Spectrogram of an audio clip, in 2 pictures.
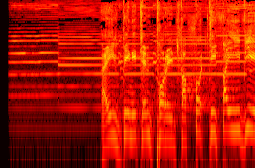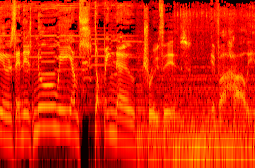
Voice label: character

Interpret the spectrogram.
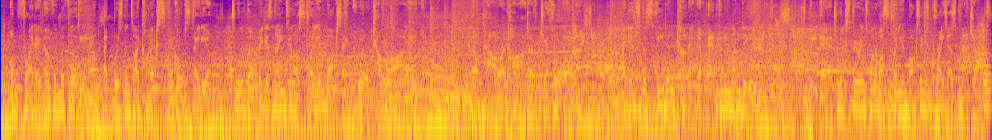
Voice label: Australian Boxing

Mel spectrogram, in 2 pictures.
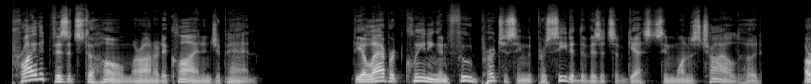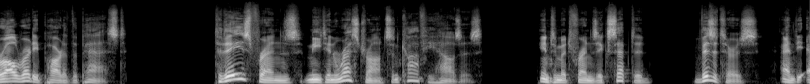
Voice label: corporate

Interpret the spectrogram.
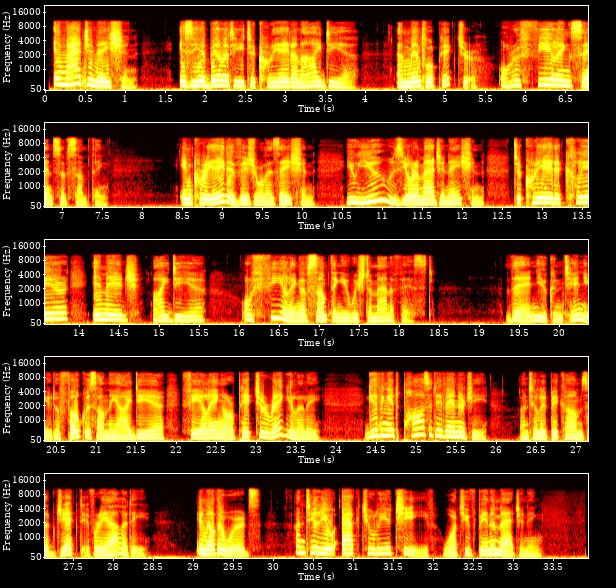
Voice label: american

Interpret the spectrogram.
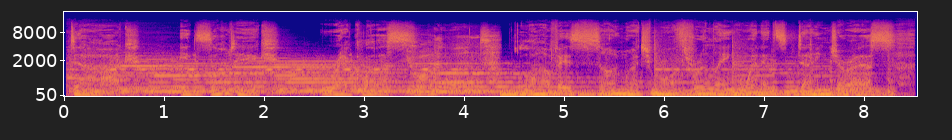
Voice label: Dark Exotic

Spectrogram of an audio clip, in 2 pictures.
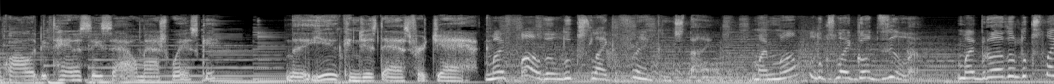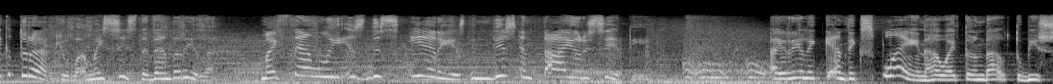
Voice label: character

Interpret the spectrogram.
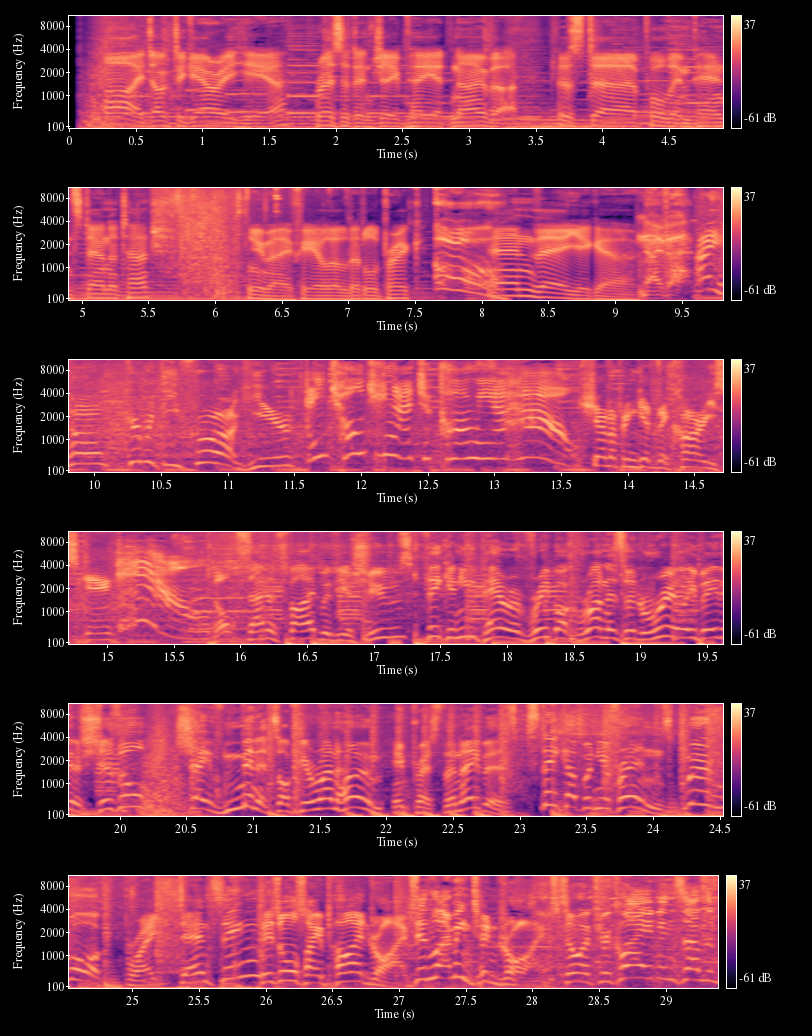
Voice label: character; EM Voices

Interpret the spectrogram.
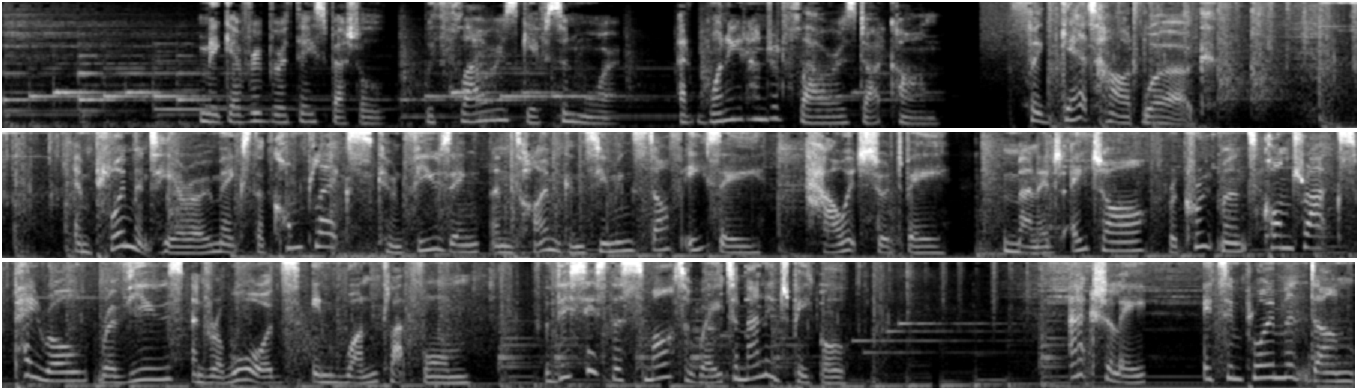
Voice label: ACCENT

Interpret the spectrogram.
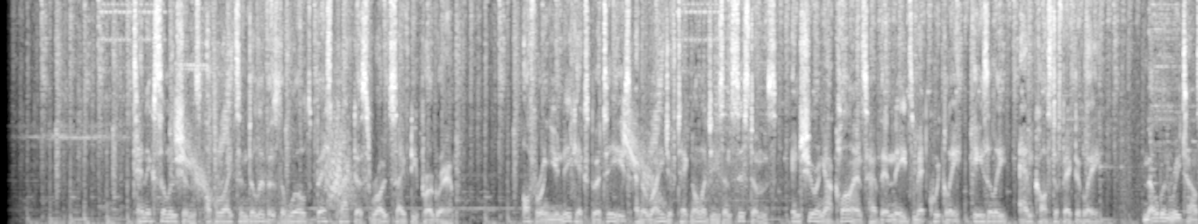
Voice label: corporate; EM Voices

